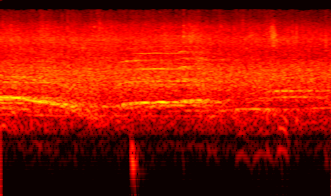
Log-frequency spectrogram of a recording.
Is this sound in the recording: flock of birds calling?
no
